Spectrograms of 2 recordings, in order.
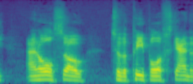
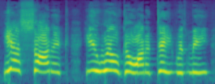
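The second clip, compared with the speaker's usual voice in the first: put-on much higher, louder girlish threat; menacing Amy; 5 dB louder than usual. Amy threatening Sonic, much higher and louder. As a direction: sweetly demand the date. Amy voiced, surrounded by fire.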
